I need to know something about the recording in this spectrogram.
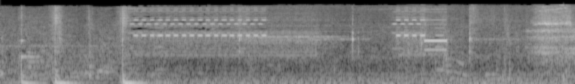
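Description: A mobile phone beeps with a short electronic tone.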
